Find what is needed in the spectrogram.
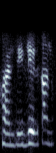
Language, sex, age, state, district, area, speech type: Punjabi, female, 18-30, Punjab, Faridkot, urban, conversation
